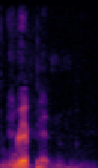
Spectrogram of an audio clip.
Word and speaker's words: Rypien: It's Rypien. – Rypien. You sure there's an I there? – I know how it's spelled, but it's Mark Rypien and Brett Rypien, yeah.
